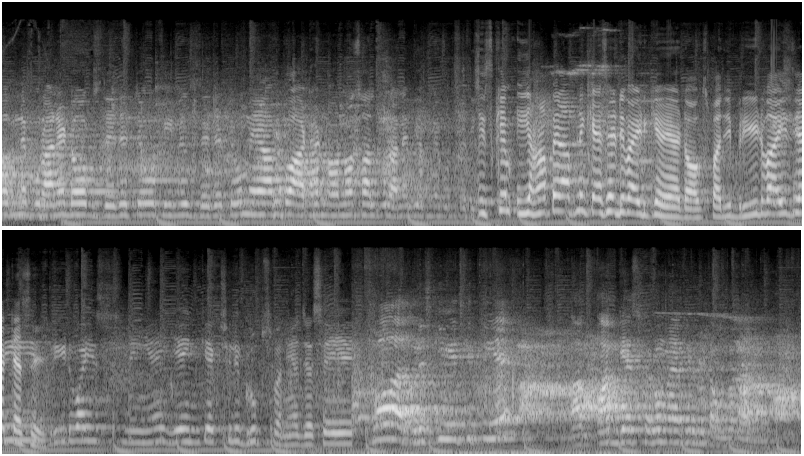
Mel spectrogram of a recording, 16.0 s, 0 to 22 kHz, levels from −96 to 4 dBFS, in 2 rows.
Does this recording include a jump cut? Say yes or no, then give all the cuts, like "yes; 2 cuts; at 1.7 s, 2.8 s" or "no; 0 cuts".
yes; 2 cuts; at 4.8 s, 11.6 s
